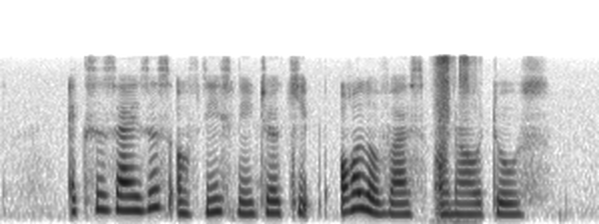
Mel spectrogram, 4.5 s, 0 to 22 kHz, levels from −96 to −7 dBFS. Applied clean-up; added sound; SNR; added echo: neural mask model Resemble Enhance denoiser.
